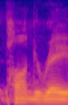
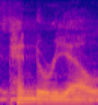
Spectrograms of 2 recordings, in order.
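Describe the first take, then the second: First: The name is said as 'ponder-ay'. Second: The name is said as 'pen-doriel'. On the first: The speaker calls it right. "instead of Ponderay" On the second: The speaker calls it wrong. "they mispronounce so many words"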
